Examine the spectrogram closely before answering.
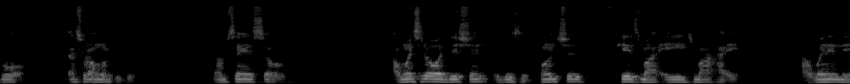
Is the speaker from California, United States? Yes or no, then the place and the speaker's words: no; New York City, New York, United States; I'm from the Bronx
